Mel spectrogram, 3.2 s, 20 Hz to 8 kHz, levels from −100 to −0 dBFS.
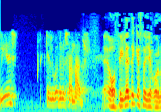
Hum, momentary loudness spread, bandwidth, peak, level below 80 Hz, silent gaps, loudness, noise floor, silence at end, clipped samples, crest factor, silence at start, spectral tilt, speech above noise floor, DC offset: none; 17 LU; 6 kHz; -6 dBFS; -56 dBFS; none; -24 LUFS; -44 dBFS; 0 s; under 0.1%; 18 dB; 0 s; -7.5 dB/octave; 22 dB; under 0.1%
